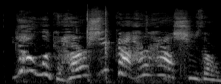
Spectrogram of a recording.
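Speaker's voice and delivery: shrill, very high, very loud scream. Retelling what the officer yelled on a busy road; retelling a yell. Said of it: "And yelling".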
